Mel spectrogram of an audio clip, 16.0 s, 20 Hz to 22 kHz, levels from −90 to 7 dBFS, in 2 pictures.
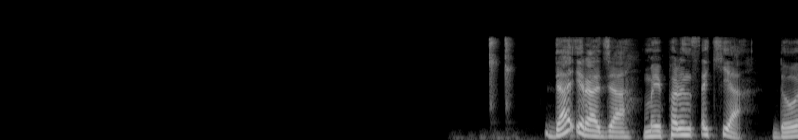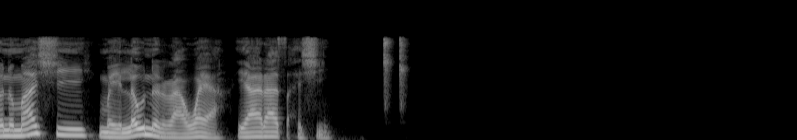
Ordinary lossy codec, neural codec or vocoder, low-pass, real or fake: MP3, 64 kbps; none; 7.2 kHz; real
